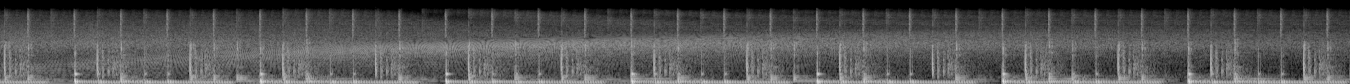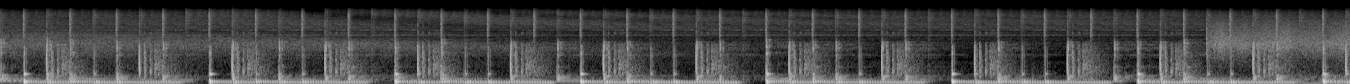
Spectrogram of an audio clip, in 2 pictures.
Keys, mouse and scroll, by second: 0.0-0.4 typing, 0.4 middle click, 0.7 scroll down 1, 1.0 middle click, 1.4-2.0 scroll up 1, 2.8-4.3 typing, 6.1-7.4 typing, 6.1 middle click, 9.7-10.4 typing, 10.6 shift+click, 11.9 ctrl+z, 12.7 middle click, 14.3 middle click, 17.3 ctrl+a, 17.3 right click, 19.0-24.1 typing, 19.4 shift+click, 20.4-20.8 scroll up 1, 23.6-24.0 scroll down 1, 24.8 shift+middle click, 25.6 typing, 26.4 shift+click.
